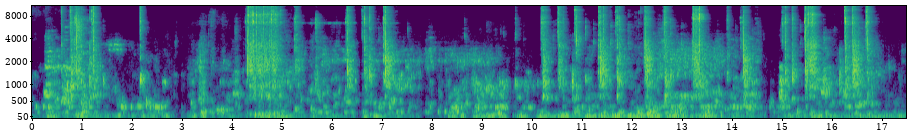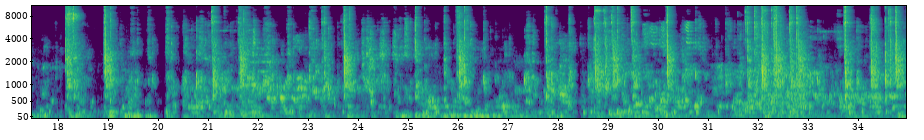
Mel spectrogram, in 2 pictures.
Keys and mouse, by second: 1.0 right click, 10.6 right click, 15.9 right click, 34.4 right click.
